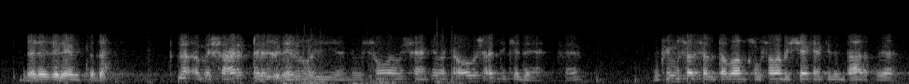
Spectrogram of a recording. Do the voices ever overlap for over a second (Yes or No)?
No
